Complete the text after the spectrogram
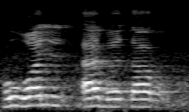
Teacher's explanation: با پہ قلقلہ ہوتا ہے تو آواز اس کی جب تک ٹکرائے گی نہیں با ادا نہیں ہوگا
